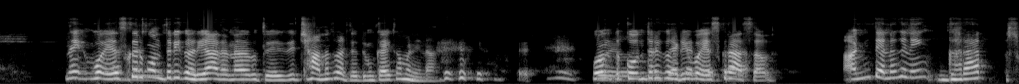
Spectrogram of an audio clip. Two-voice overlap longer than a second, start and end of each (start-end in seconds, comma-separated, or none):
6.0-7.5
